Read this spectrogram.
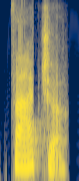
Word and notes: facture: Indian

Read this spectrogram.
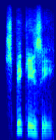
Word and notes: speakeasy: American English

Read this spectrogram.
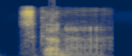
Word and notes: scunner: British English

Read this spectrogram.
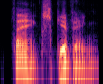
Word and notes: thanksgiving: American English

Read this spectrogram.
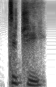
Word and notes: titchy: Indian

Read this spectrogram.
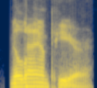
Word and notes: Milliampere: American English

